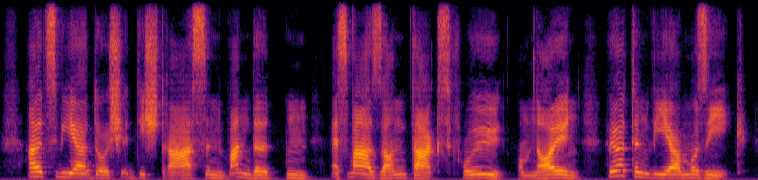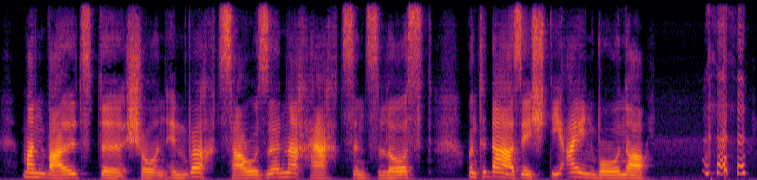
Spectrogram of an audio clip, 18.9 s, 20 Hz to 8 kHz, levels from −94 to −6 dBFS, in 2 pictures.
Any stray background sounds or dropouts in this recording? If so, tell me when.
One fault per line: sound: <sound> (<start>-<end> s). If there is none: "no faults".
sound: laugh (18.3-18.9 s)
